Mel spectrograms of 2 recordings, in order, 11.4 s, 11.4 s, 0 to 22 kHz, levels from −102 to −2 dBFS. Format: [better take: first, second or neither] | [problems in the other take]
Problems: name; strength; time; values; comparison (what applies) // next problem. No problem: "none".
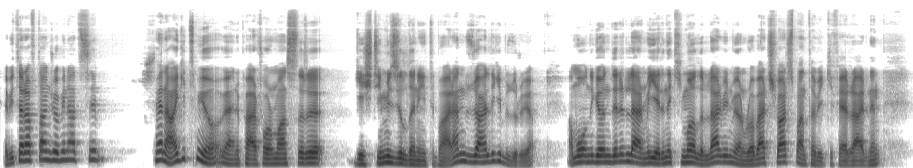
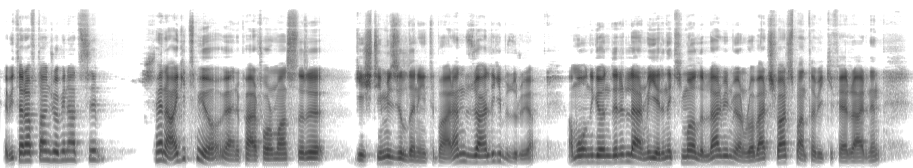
first | thin; very slightly; fading below 250 Hz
